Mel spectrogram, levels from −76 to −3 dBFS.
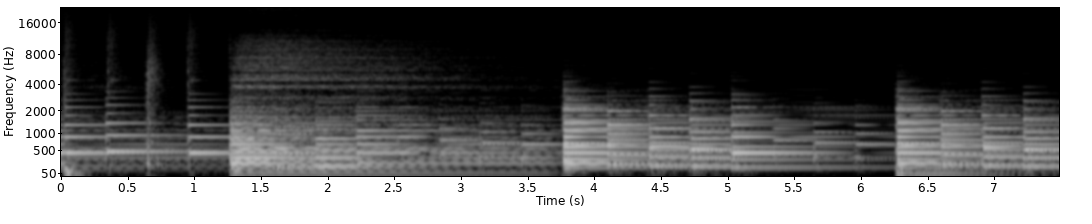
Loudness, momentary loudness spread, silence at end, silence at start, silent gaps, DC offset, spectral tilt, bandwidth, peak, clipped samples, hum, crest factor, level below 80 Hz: -27 LUFS; 14 LU; 0 s; 0 s; none; under 0.1%; -6 dB/octave; over 20 kHz; -8 dBFS; under 0.1%; none; 18 dB; -48 dBFS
